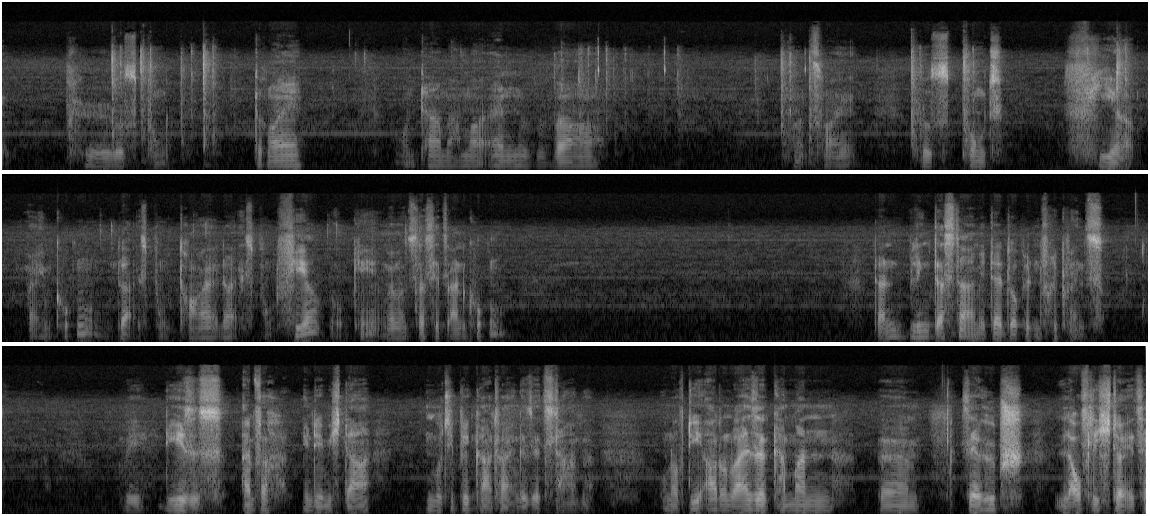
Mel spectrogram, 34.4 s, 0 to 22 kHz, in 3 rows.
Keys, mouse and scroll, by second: 2.1 ., 2.1 3, 2.3 Return, 3.9 click, 4.8 click, 5.8 Right, 6.1 Left, 6.2 Left, 6.4 Left, 6.5 Left, 6.9 Left, 8.3 shift+2, 9.9 ., 11.1 4, 11.4 Return, 12.7 click, 13.7 click, 15.1 click, 15.4 scroll down 1, 15.8 alt+a.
